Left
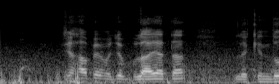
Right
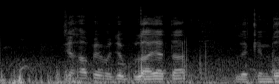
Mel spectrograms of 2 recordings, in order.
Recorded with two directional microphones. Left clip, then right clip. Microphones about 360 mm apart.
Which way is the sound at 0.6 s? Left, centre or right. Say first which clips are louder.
Left 8 dB; centre.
